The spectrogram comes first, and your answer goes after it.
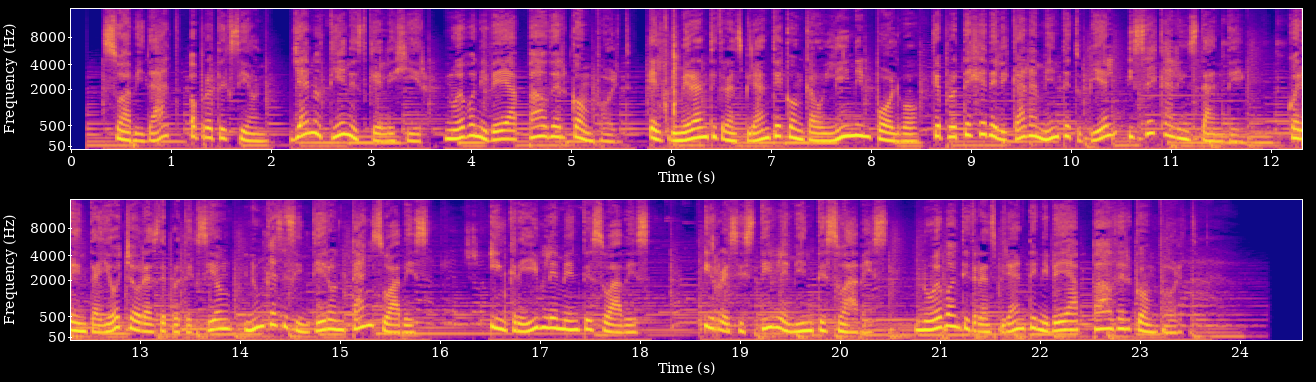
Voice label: spot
